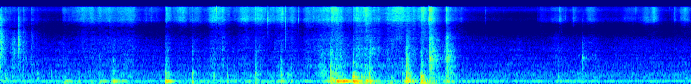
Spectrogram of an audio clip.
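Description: Packaging handling noise: cardboard and paper rustling with a few knocks and thumps as a large food can is lifted out of a shipping box. The loudest burst comes about five seconds in and lasts a second or so, over a steady low hum.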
